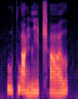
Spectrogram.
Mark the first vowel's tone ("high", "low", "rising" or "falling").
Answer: falling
